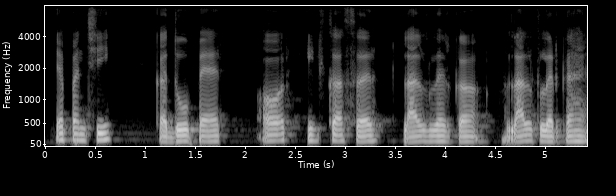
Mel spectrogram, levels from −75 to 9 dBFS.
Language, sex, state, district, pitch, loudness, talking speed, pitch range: Hindi, male, Jharkhand, Deoghar, 115 Hz, -16 LUFS, 165 wpm, 110-125 Hz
